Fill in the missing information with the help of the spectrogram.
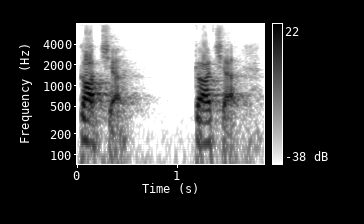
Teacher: a T and A Y together this is pronounced as a CH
